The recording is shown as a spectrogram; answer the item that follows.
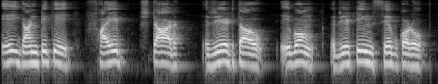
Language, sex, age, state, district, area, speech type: Bengali, male, 30-45, West Bengal, Nadia, rural, read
